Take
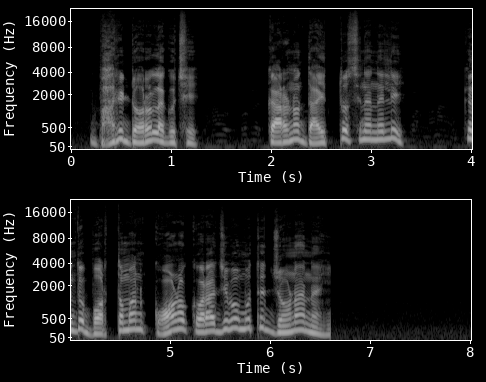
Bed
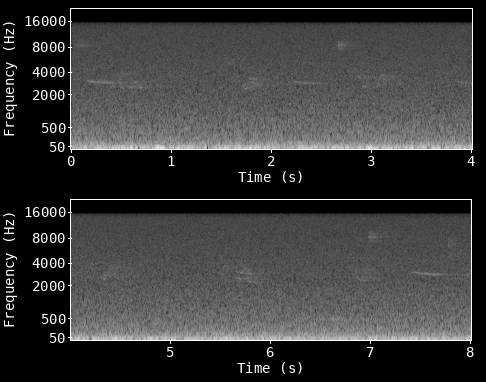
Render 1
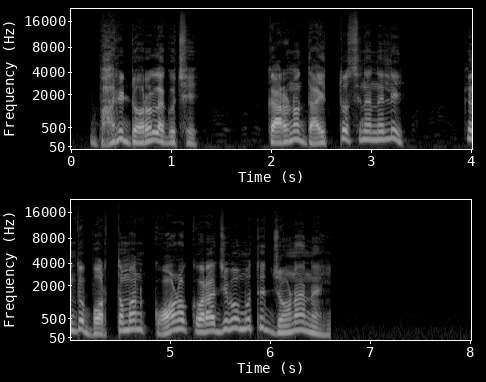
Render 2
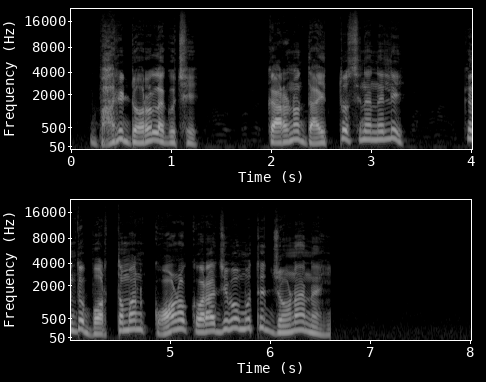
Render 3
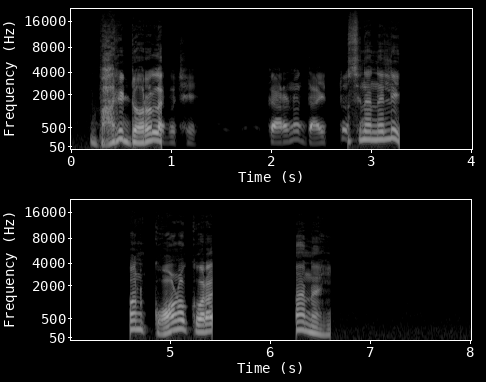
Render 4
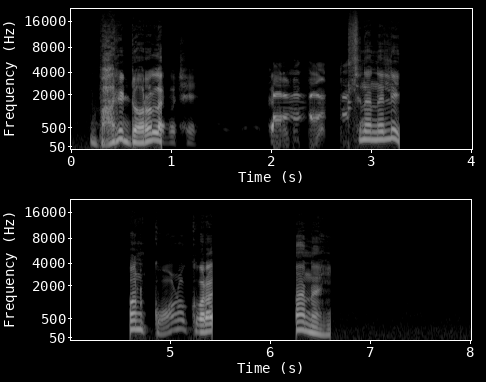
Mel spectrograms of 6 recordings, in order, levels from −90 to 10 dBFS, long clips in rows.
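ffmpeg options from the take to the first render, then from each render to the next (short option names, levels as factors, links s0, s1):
-af "lowshelf=f=250:g=-6"
-af "volume=0.841"
-filter_complex "[0:a]asettb=1/sr,asplit=3[s0][s1][s2];[s0]atrim=end=0.914[s3];[s1]atrim=start=0.91:end=2.78,asetpts=PTS-STARTPTS,afade=t=in:d=0.004:c=qsin,afade=t=out:st=1.866:d=0.004:c=qsin,asplit=3[s4][s5][s6];[s4]bandpass=f=530:t=q:w=8,volume=1[s7];[s5]bandpass=f=1840:t=q:w=8,volume=0.501[s8];[s6]bandpass=f=2480:t=q:w=8,volume=0.355[s9];[s7][s8][s9]amix=inputs=3:normalize=0[s10];[s2]atrim=start=2.776[s11];[s3][s10]acrossfade=d=0.004:c1=hsin:c2=qsin[s12];[s12][s11]acrossfade=d=0.004:c1=qsin:c2=hsin,asplit=5[s13][s14][s15][s16][s17];[s13]atrim=end=3.29,asetpts=PTS-STARTPTS,afade=t=out:st=3.286:d=0.004:c=hsin[s18];[s14]atrim=start=3.29:end=4.61,asetpts=PTS-STARTPTS,volume=0[s19];[s15]atrim=start=4.61:end=5.43,asetpts=PTS-STARTPTS,afade=t=in:d=0.004:c=hsin,afade=t=out:st=0.816:d=0.004:c=hsin[s20];[s16]atrim=start=5.43:end=6.27,asetpts=PTS-STARTPTS,volume=0[s21];[s17]atrim=start=6.27,asetpts=PTS-STARTPTS,afade=t=in:d=0.004:c=hsin[s22];[s18][s19][s20][s21][s22]concat=n=5:v=0:a=1"
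-filter_complex "[0:a]asettb=1/sr,asplit=3[s0][s1][s2];[s0]atrim=end=2.034[s3];[s1]atrim=start=2.03:end=2.85,asetpts=PTS-STARTPTS,afade=t=in:d=0.004:c=qsin,afade=t=out:st=0.816:d=0.004:c=qsin,aeval=exprs='val(0)*sin(2*PI*1400*n/s)':c=same[s4];[s2]atrim=start=2.846[s5];[s3][s4]acrossfade=d=0.004:c1=hsin:c2=qsin[s6];[s6][s5]acrossfade=d=0.004:c1=qsin:c2=hsin,asplit=3[s7][s8][s9];[s7]afade=t=out:st=4.8:d=0.02[s10];[s8]acompressor=threshold=0.00708:ratio=5:attack=3.2:release=140:knee=1:detection=peak,afade=t=in:st=4.8:d=0.02,afade=t=out:st=5.3:d=0.02[s11];[s9]afade=t=in:st=5.3:d=0.02[s12];[s10][s11][s12]amix=inputs=3:normalize=0"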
